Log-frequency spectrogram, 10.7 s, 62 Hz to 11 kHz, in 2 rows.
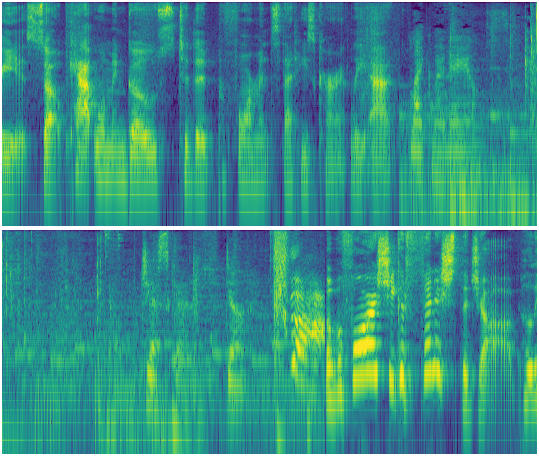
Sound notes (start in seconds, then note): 8.2 man groans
